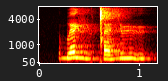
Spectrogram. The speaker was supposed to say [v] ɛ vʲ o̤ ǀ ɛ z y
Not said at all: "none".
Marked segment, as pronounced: b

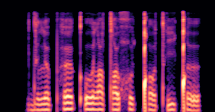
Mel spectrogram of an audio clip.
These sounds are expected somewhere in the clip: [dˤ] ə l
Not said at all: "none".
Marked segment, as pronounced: d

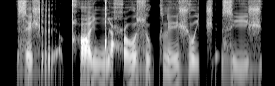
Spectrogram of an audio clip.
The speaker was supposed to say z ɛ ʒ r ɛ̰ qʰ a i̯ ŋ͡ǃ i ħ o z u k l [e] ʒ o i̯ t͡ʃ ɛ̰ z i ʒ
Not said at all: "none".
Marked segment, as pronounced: e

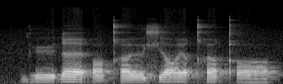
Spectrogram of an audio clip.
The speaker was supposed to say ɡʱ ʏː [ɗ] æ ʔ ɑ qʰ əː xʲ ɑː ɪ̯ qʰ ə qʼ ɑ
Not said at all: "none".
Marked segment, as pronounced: ɗ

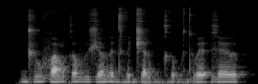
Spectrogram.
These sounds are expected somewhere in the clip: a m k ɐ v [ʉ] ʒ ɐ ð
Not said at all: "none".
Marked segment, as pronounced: ʉ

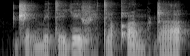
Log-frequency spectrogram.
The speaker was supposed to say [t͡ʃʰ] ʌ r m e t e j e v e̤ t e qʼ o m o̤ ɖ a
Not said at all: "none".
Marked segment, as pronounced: d͡ʒ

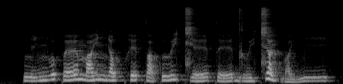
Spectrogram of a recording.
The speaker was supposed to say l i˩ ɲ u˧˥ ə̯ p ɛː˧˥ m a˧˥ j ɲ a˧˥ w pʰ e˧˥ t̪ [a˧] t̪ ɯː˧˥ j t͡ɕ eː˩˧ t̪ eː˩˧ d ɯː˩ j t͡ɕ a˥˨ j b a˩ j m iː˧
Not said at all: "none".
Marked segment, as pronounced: a˧˩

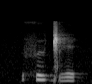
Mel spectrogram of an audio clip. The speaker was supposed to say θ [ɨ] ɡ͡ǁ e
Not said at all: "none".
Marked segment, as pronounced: ɨ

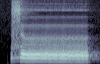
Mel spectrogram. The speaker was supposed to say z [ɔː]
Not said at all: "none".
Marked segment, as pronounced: ɤː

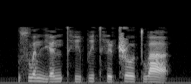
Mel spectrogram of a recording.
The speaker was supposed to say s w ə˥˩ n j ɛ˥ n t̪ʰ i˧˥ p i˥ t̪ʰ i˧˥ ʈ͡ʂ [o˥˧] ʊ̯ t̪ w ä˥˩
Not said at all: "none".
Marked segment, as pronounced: o˥˧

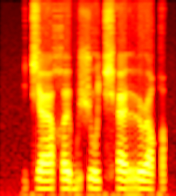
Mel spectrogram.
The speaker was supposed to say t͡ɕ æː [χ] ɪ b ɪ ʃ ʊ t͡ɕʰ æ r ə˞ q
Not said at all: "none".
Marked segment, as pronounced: χ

